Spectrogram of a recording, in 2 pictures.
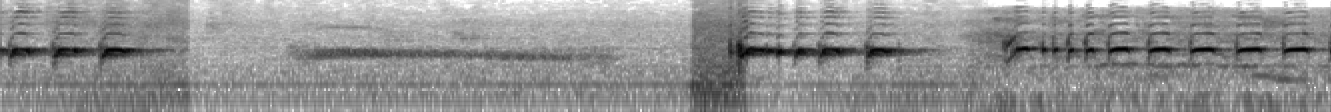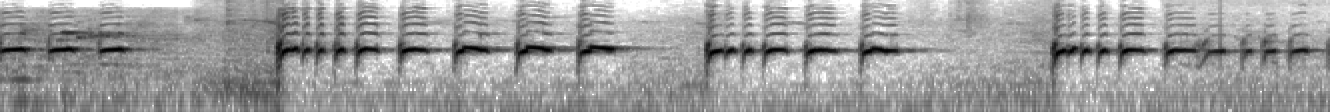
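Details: Zebra doves answering each other, a female calling to a loud-voiced local male: bursts of rapid, rolling staccato coos, six to ten notes each, broken by a smooth, drawn-out falling note, over a steady low electrical hum.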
